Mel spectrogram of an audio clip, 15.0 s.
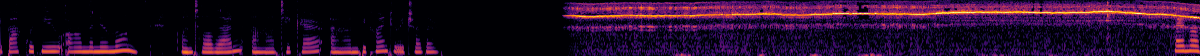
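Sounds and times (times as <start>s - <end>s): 
speech: 0.0s - 5.6s, 14.7s - 14.9s
steam hissing: 7.0s - 14.9s
whistling kettle boiling: 7.0s - 14.9s.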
